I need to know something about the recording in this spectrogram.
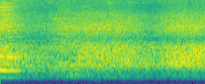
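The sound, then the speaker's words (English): An audience shouting a prayer together during a church service, many voices at once forming a dense, continuous roar that stays loud and steady, swelling slightly near the start and end. “Can I hear you shouting this?”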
